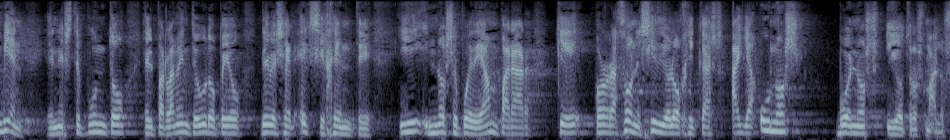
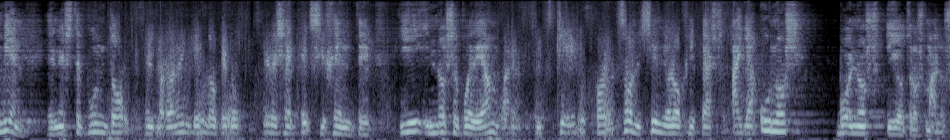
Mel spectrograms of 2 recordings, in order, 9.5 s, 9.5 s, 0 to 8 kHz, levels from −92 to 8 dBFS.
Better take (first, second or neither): first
